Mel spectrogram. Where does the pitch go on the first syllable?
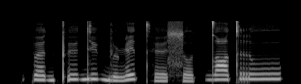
low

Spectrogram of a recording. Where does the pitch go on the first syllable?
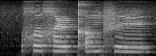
low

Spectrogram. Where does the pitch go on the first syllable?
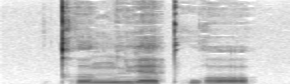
rising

